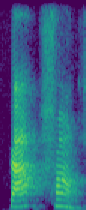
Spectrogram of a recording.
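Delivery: "tá fã" said as two separate syllables; u cut out. Shown as a demonstration. Teacher repeating the real-life form, "tá fã" without the u. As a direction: drop the u, leaving "tá" then "fã". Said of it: "Eles vão cortar esse u de tu".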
